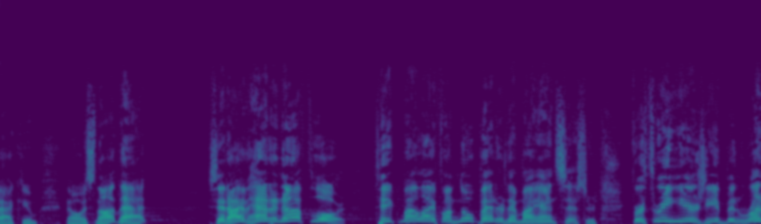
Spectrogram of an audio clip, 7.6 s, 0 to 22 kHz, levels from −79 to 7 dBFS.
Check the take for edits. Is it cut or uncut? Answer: cut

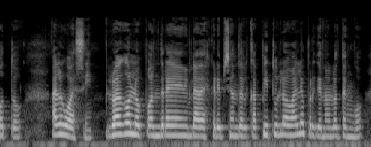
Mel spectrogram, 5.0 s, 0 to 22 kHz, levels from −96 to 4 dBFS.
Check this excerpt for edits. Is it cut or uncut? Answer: uncut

